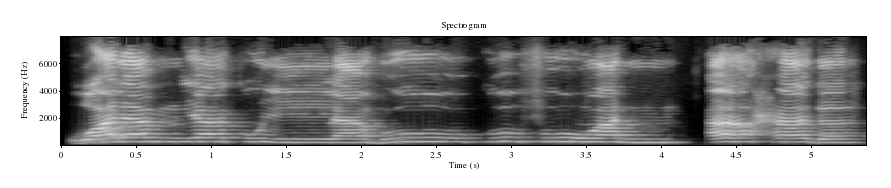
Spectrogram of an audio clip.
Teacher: থেমে গেলে কি হবে? দাল সাকিন কলকলা হবে।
